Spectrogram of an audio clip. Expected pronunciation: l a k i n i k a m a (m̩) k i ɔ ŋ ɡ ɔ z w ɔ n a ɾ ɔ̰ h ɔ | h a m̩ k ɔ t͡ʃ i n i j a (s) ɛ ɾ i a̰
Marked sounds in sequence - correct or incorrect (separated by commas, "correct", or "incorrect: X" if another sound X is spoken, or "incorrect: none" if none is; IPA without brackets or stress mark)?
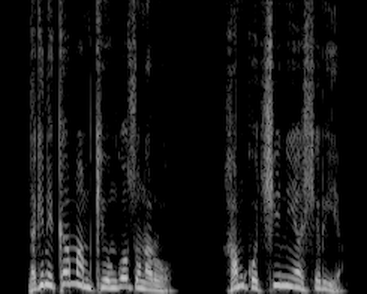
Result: correct, incorrect: ʃ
